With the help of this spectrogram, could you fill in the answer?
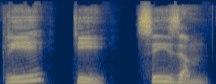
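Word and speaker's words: criticism: একা রয়েছে তার সামনে থেকে ভেঙ্গে নিলাম তাহলে ক্রিটি সিজম সি আই এস এম সিজম সি এর পর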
